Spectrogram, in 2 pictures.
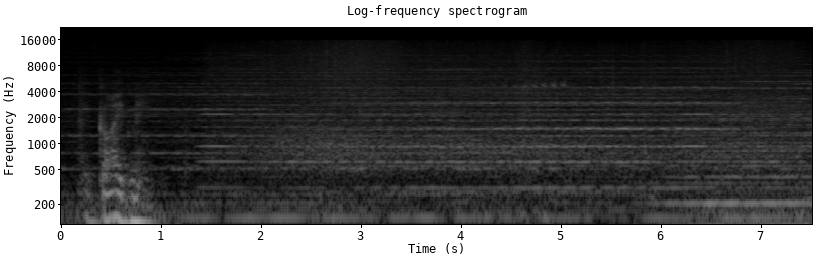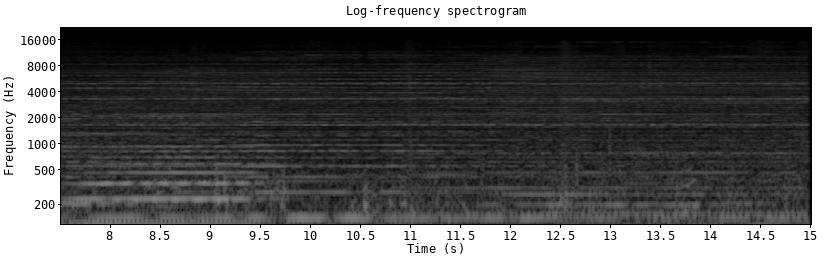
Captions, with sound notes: They guide me. (wind blowing in the crops) (eerie orchestral music)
